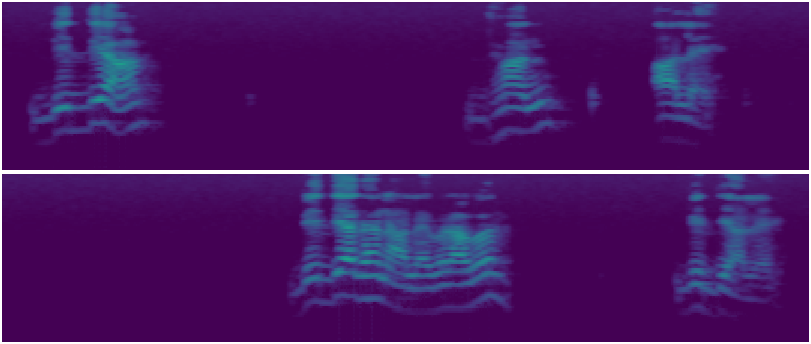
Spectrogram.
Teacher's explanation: विद्याधन आलय विद्या में आ और यहाँ आ दोनों मिलकर के आ हो जाएगा। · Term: दीर्घ स्वर संधि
